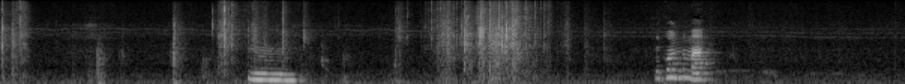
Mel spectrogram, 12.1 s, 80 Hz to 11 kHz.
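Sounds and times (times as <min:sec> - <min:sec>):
wrapper crinkling: 0:00.0 - 0:00.5, 0:02.8 - 0:04.2, 0:05.2 - 0:08.2.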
